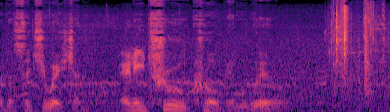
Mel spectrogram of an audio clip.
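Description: A man speaks slowly in a deep, rough voice.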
